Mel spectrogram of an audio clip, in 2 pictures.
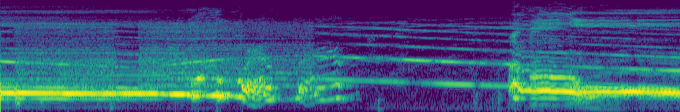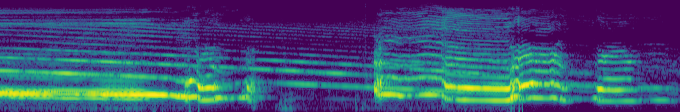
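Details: Boxer dog howling at a fire engine: long sustained tonal howls with many harmonics, sliding slightly in pitch, in several drawn-out bouts separated by short pauses and yelping breaks; no clear siren stands apart from the dog's voice.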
